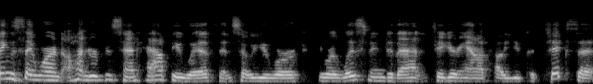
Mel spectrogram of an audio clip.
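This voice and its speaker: A woman's plain, everyday voice, fairly low in pitch and fairly quick, with ordinary pitch variation and big swings in loudness. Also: hardly any pauses. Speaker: sales trainer and podcast host. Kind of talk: podcast interview question.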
